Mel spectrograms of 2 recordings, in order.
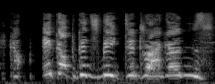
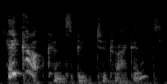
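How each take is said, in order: First: High, full-voiced shout; very loud shout. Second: Small, high, hushed voice; very quiet. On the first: Fishlegs announces his friend's gift to everyone, very loud shout. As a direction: shout it out to the whole crowd. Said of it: "shouted Fishlegs very loudly indeed". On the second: Acted. Fishlegs pipes up from the crowd, very quietly. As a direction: pipe up softly from the crowd. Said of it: "said Fishlegs very quietly".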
